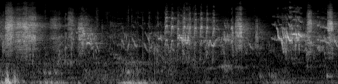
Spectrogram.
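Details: Budgies chattering in a constant run of high, raspy chirps and squeaky warbles that swell and fade without pause, with faint low rustling beneath.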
